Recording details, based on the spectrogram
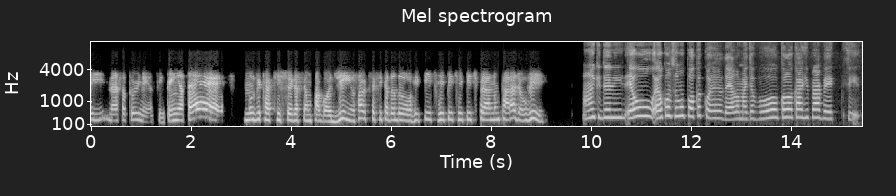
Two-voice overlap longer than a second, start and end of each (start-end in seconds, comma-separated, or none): none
